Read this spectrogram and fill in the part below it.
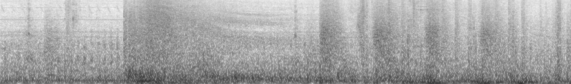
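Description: A large explosion booms loudly.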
